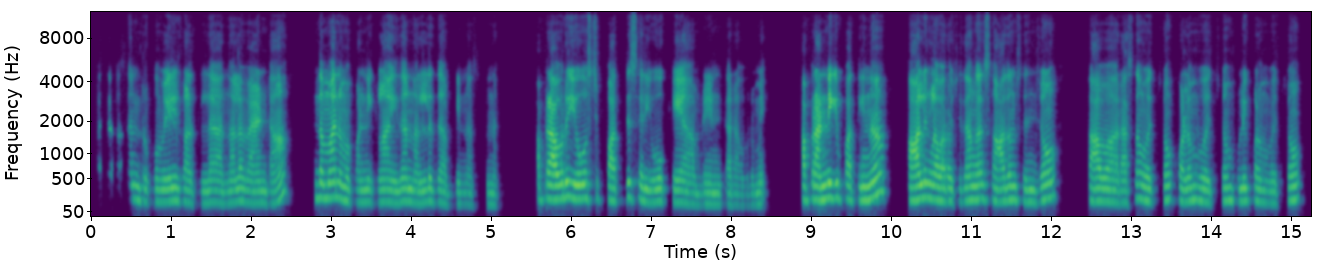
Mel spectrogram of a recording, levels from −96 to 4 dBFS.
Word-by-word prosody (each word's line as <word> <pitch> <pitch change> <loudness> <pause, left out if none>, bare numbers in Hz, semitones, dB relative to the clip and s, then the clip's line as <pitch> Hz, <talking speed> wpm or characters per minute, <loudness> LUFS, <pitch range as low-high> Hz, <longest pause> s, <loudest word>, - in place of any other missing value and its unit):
கச - - -26
கசன்னு 200 - -9
இருக்கும் 165 0 -8
வெயில் 170 +1 +2
காலத்துல. 155 -1 -4
அதனால 155 +3 -3 0.2
வேண்டாம். 150 0 0 0.4
இந்த 210 0 +2
மாரி 220 +1 +6
நம்ம 180 -4 -1
பண்ணிக்கலாம். 160 0 -1
இதான் 165 +1 -1
நல்லது 160 +2 -2
அப்டீன்னு 140 +1 -14
நான் 135 0 -17
சொன்னேன். 135 -1 -14 0.5
அப்புறம் 195 +1 +7
அவரும் 210 +2 +4
யோசிச்சு 205 +1 -1
பாத்துட்டு, 175 +5 -1
"சரி 180 -4 -2
ஓகே" 165 -1 -2 0.2
அப்டின்ட்டாரு 135 0 -7
அவருமே. 130 +3 -11 0.5
அப்புறம் 190 0 +6
அன்னைக்கு 215 +3 +7
பாத்தீங்கன்னா, 185 +4 +2 0.5
ஆளுங்கள 200 +1 +6
வர 175 - +1
வச்சு 165 0 -10
தாங்க 190 +1 +2
சாதம் 180 +2 0
செஞ்சோம். 165 +6 -1 0.4
சாவா 170 -1 +2
ரசம் 170 +6 -4
வச்சோம், 175 +3 -5
கொழம்பு 175 +2 -2
வச்சோம், 175 +4 -6
புளி 175 +1 -2
கொழம்பு 165 -3 -6
வச்சோம். 180 +7 -5
170 Hz, 160 wpm, -24 LUFS, 155-190 Hz, 0.5 s, அப்புறம்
